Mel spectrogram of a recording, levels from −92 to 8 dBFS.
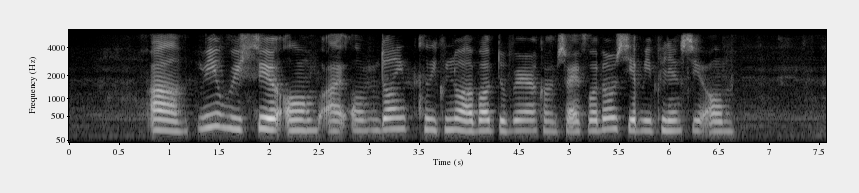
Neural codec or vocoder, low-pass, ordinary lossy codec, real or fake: autoencoder, 22.05 kHz, a latent of 192 numbers a frame, VITS, trained on one speaker; 5.4 kHz; AAC, 48 kbps; fake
